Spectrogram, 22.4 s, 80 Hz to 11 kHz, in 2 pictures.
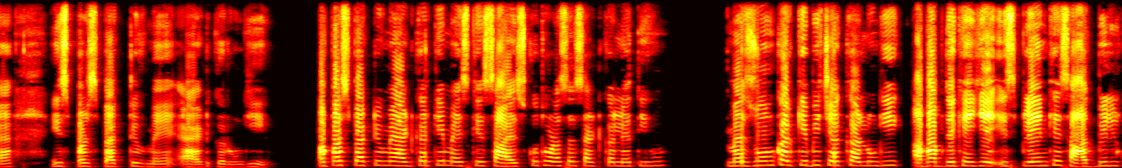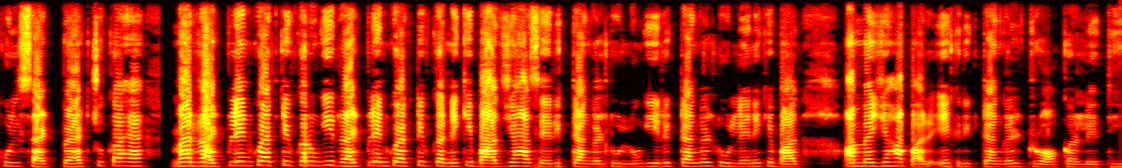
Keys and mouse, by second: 4.4 click, 7.4 click, 12.8 click, 16.5 click, 20.5 click.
